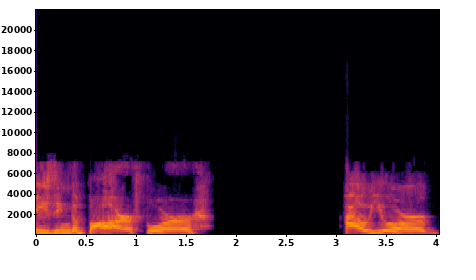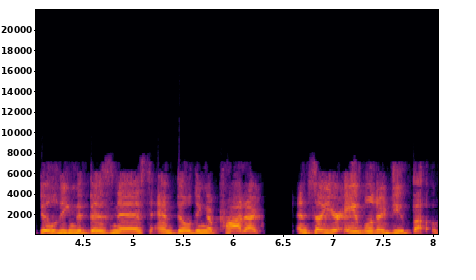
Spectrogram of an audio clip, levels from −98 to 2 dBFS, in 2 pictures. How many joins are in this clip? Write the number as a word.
one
